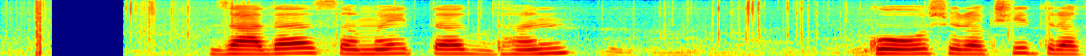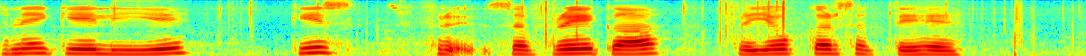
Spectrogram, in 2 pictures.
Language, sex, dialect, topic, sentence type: Hindi, female, Marwari Dhudhari, agriculture, question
